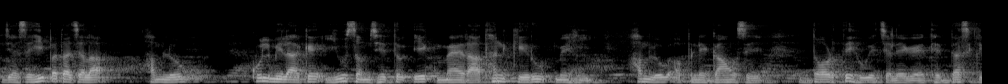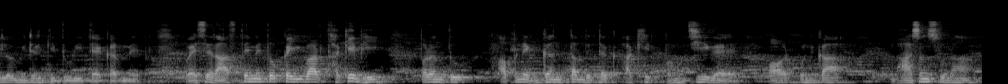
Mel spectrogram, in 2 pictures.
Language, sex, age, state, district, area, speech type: Hindi, male, 45-60, Bihar, Muzaffarpur, urban, spontaneous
